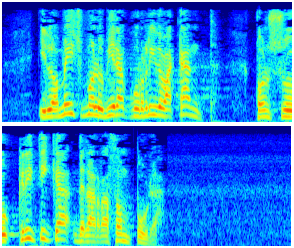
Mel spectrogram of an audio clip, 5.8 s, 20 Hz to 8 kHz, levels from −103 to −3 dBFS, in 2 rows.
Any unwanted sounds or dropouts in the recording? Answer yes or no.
no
